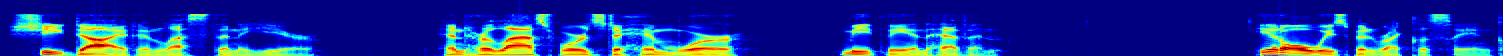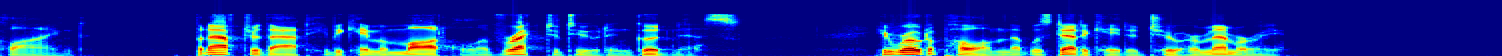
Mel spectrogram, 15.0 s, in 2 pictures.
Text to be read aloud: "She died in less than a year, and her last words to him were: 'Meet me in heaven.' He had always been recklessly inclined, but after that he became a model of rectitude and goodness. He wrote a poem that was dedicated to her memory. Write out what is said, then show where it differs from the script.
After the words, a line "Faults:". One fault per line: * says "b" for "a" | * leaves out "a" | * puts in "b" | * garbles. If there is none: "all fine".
"She died in less than a year, and her last words to him were: 'Meet me in heaven.' He had always been recklessly inclined, but after that he became a model of rectitude and goodness. He wrote a poem that was dedicated to her memory.
Faults:
all fine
